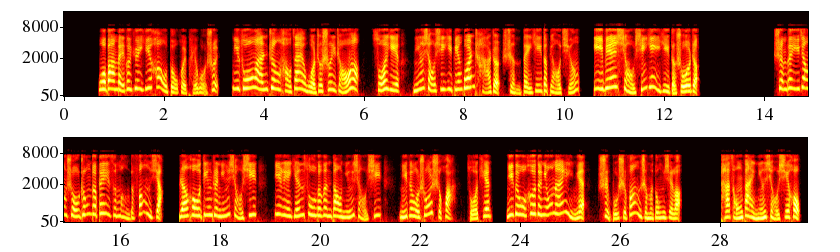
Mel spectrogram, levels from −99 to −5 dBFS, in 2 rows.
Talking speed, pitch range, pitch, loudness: 225 characters per minute, 245-355 Hz, 310 Hz, -21 LUFS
